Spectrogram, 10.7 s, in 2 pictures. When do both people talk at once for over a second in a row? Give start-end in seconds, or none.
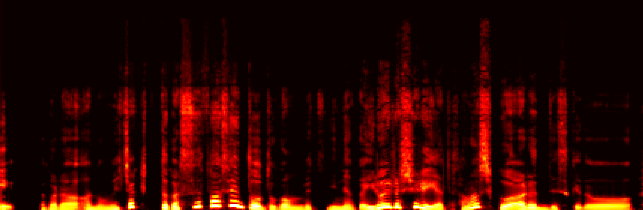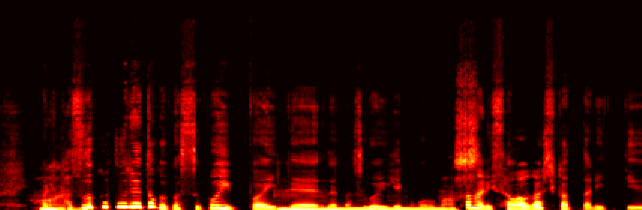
7.6-9.4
